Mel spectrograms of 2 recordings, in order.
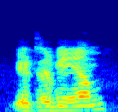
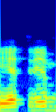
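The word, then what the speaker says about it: yttrium: एट्रिबियम या यत्रियम भी बोलते हैं इसको, एट्रिबियम भी बोलते हैं, यत्रियम भी बोलते हैं।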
